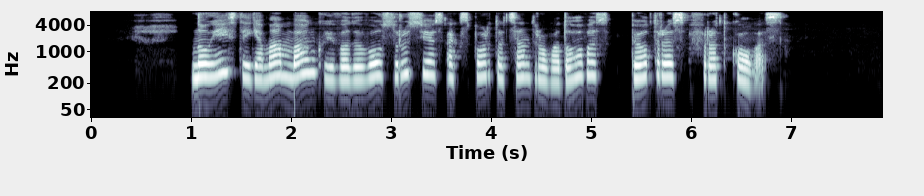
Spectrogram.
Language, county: Lithuanian, Vilnius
